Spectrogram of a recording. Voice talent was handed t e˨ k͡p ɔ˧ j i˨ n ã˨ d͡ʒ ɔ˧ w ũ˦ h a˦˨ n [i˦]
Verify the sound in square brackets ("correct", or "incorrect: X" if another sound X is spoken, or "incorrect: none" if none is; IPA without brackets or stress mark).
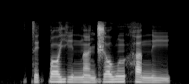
incorrect: i˨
